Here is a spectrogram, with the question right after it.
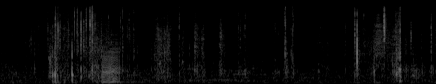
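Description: Paper pages of the hardcover book "Operation Snow" are flipped and turned by hand, then the book is closed, making its plastic-covered dust jacket crinkle. Quiet, bright, papery rustles and sharp crinkly snaps come in uneven bursts, with almost no low end. The book itself stays solid while its pages rustle and the jacket crinkles.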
